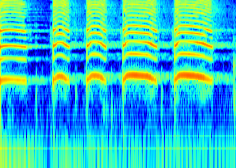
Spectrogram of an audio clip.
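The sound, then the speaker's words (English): A bagpipe reed crowing as it is sucked to test it: five loud, buzzy, honking squawks in quick succession, high-pitched with a slight wavering bend, separated by short gaps, with no talking. “Now, the way to test a reed is to suck it like this.”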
